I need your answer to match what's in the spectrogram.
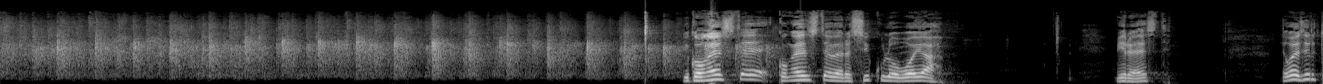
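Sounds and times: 
church congregation applauding in praise: 0.0s - 8.8s
speech: 6.8s - 9.5s, 11.2s - 11.8s, 12.8s - 13.2s.

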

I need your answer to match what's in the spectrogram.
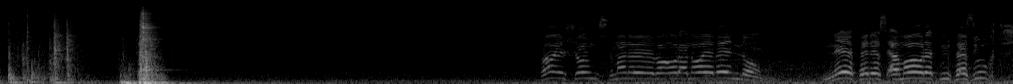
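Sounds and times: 
door opening and closing: 0.1s - 1.9s
door clicks and knocks: 0.2s - 1.9s
heavy door thud: 0.5s - 2.0s
speech: 5.7s - 10.1s.

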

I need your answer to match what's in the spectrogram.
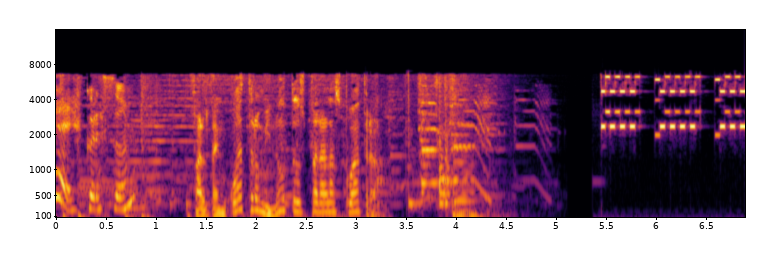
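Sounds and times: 
speech: 0.1s - 3.5s
electronic telephone trilling rings in a radio advertisement: 5.5s - 6.8s.

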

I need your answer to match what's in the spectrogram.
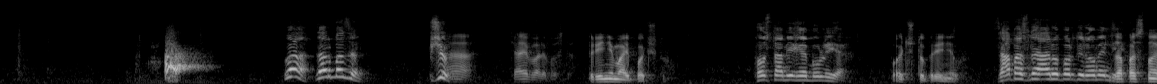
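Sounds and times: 
shaggy dog barking as it leaps from a helicopter door: 1.6s - 2.2s
speech: 3.1s - 3.7s, 4.3s - 6.8s, 7.6s - 11.5s.

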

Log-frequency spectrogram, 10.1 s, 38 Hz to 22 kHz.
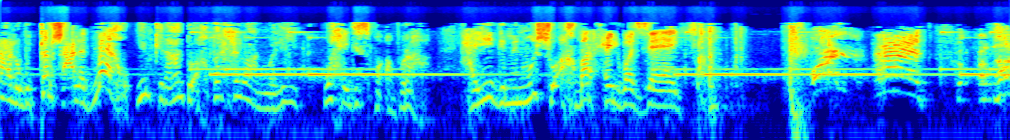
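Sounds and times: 
doorbell rung insistently: 0.0s - 5.8s, 6.5s - 10.1s
speech: 0.1s - 7.3s, 9.8s - 10.1s.

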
